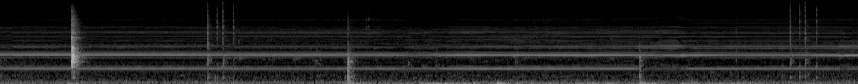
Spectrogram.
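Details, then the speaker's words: Old laptop floppy drive trying to read an inserted disk: sparse irregular clicks and a sharp snap over a faint hum. Owner suspects the drive belt is gone. Floppy drive abnormal clicking noise. "Yeah, I think it's safe to say the disk drive's dead, because I really don't think it should be making that noise. I think the belt's gone. I think it's very safe to say the belt's gone."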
